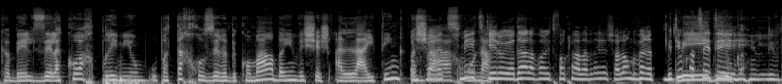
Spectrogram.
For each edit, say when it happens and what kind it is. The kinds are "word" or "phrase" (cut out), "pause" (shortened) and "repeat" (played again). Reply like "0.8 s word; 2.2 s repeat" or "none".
1.9 s word; 4.1 s word; 6.5 s word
